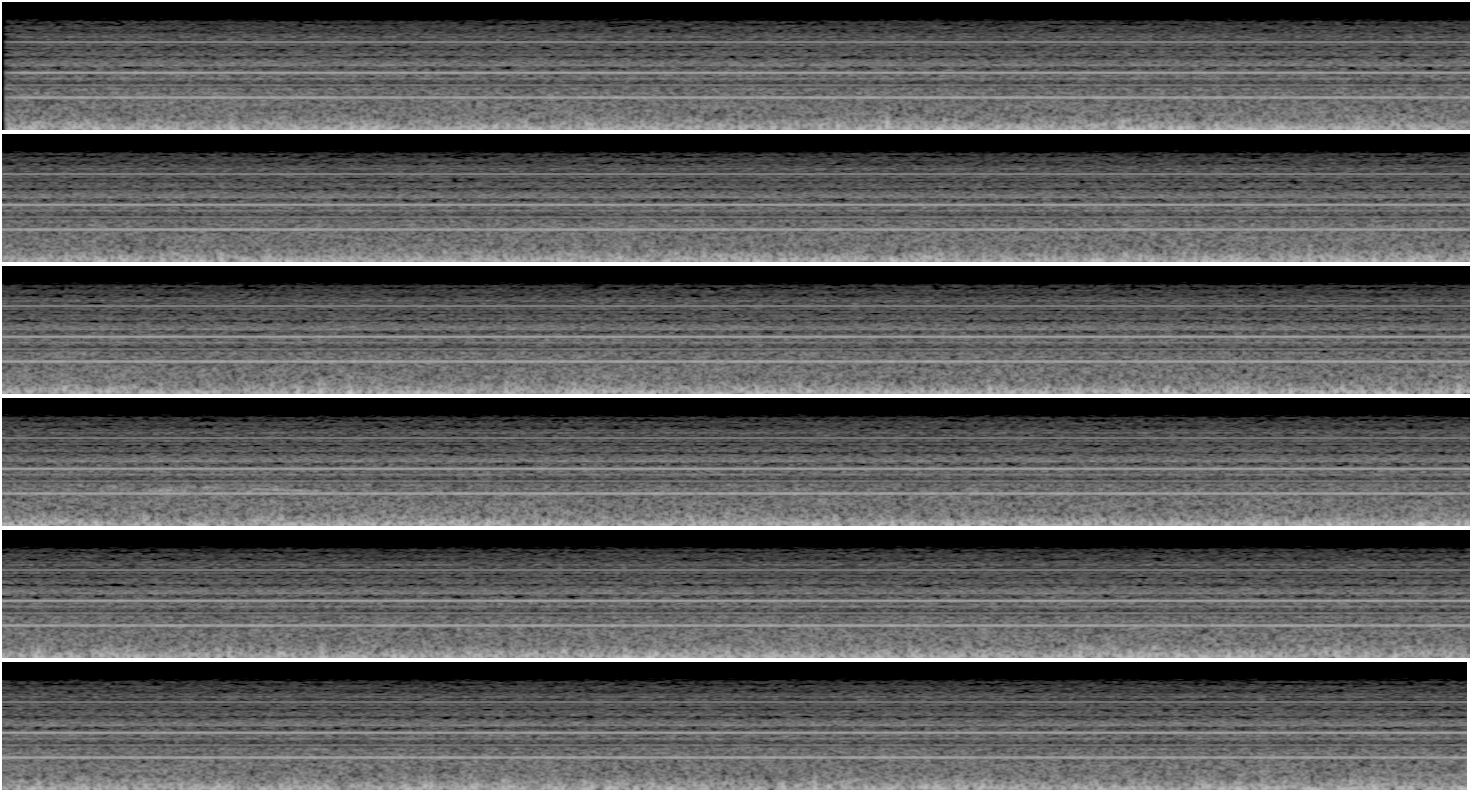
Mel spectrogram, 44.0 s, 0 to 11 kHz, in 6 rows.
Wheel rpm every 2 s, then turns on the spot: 0, 0, 0, 0, 0, 0, 0, 0, 0, 0, 0, 0, 0, 0, 0, 0, 0, 0, 0, 0, 0, 0.
none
